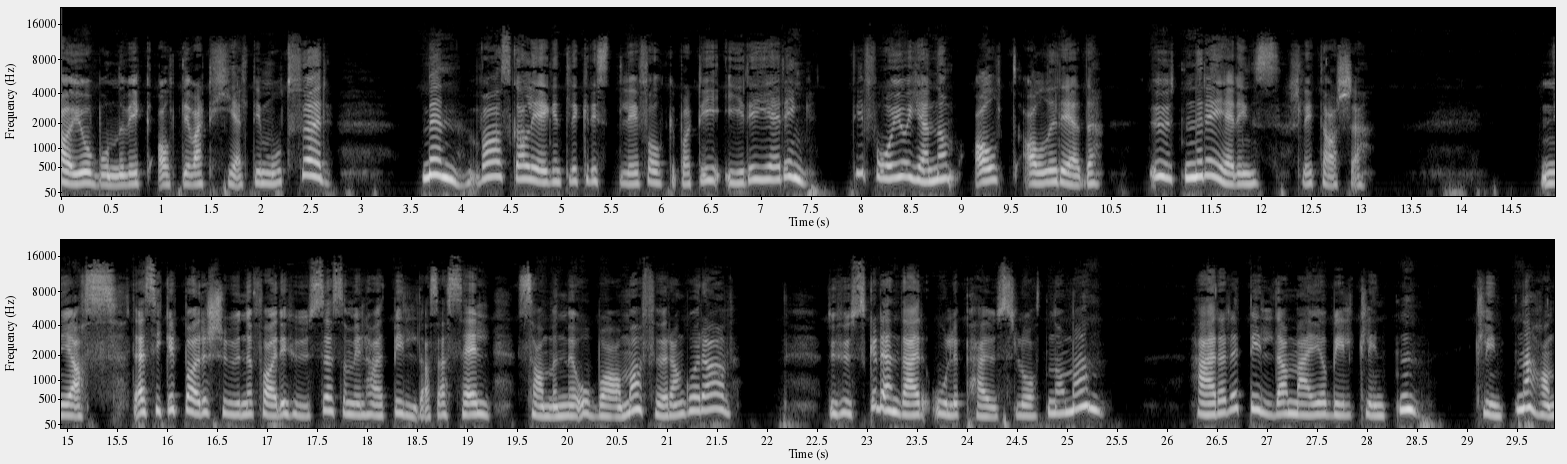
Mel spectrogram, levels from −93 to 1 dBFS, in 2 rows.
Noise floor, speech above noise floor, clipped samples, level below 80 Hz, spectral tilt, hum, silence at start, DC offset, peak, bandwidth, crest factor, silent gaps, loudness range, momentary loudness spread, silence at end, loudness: -79 dBFS; 53 dB; under 0.1%; -56 dBFS; -4.5 dB/octave; none; 0 s; under 0.1%; -8 dBFS; 15 kHz; 20 dB; none; 3 LU; 10 LU; 0 s; -27 LUFS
